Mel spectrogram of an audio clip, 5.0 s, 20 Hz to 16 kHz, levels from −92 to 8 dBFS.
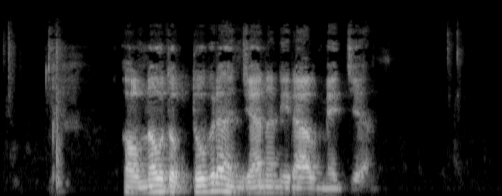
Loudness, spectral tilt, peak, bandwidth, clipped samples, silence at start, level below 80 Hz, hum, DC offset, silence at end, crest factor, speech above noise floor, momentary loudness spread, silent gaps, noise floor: -19 LUFS; -5.5 dB/octave; -2 dBFS; 9.8 kHz; under 0.1%; 0.55 s; -62 dBFS; none; under 0.1%; 1.35 s; 20 dB; 65 dB; 21 LU; none; -84 dBFS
